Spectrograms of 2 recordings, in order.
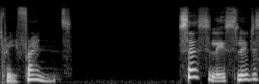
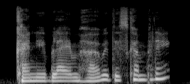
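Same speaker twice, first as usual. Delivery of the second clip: ordinary delivery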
